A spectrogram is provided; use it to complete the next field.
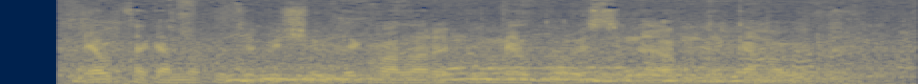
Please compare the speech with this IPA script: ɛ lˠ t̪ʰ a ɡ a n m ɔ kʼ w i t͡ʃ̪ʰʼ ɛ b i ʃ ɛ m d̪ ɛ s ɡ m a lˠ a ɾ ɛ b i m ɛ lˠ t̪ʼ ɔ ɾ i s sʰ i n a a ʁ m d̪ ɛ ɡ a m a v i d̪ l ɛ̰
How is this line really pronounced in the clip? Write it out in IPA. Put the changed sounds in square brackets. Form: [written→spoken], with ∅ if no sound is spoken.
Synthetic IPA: ɛ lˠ t̪ʰ a ɡ a n m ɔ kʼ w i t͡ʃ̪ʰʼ ɛ b i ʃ ɛ m d̪ ɛ [s→∅] ɡ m a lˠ a ɾ ɛ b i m ɛ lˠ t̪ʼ ɔ ɾ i s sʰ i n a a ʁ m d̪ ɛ ɡ a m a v i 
